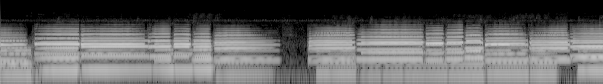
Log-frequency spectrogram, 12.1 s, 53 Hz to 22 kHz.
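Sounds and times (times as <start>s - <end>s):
brass trio playing sustained chords: 0.0s - 5.6s, 6.2s - 12.0s.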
